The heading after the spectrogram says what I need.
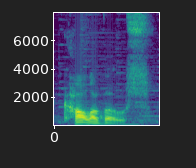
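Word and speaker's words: Kolovos: She pronounced it Kalavos, the correct way in Greek.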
